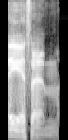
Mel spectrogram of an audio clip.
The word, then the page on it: AFM: British English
